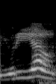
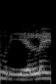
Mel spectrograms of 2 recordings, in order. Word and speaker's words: Yurielle: setelah dijalankan kehidupan perpitubaran ini gitu ya, banyak orang Indonesia yang tidak bisa membaca Yuriel dengan seperti ada ala kadarnya gitu loh, Yuriel gitu kan. Akhirnya mereka bacanya Yuriele, Yuriele, akhirnya jadi gitu.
